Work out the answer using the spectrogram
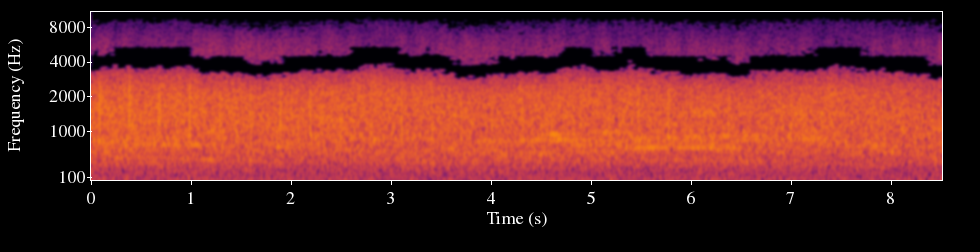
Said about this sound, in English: Hey man, let's all give the Lord a hand clap of praise.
